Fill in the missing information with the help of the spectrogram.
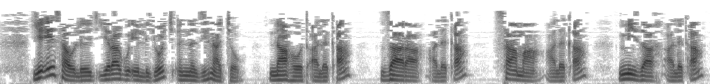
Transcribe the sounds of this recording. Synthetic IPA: jɛʔesawlɨd͡ʒjɛɾaɡuʔelːɨd͡ʒo̞t͡ʃːɨnːəzːihnat͡ʃːɛ̰w | naɦo̞t̪ʰa̰ləkʼa | zaɾaa̰ləkʼa | samaa̰ləkʼa | mizaha̰ləkʼa

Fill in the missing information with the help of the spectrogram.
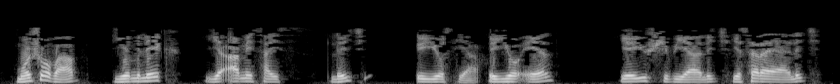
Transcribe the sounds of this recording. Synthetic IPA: moʃobab | jɛmɨlekʰ | jɛ̰ʔa̰mesajs | lɨd͡ʒ | ɨjosija̰ɨjoʔel | jɛjuʃibijalɨd͡ʒjɛsəɾajalɨd͡ʒ

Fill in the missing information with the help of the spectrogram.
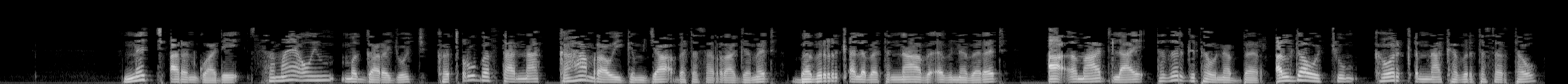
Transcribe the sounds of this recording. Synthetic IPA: ɨnːət͡ʃʼːaɾənɡʷad̪e̞səmajawimːəɡaɾəd͡ʒo̞t͡ʃːkʰət̪ʼɨɾubəft̪ʰanːakʰəɦamɾawiɡɨmd͡ʒa̰bət̪ʰəsə̰rːaɡəməd̪bəβɨrkʼələβət̪ɨnːabəʔɨβnəβəɾəd̪ | ʔa̰ʔmad̪lajt̪ʰəzəɾɡɨt̪ʰəwnəbːəɾʔalɡawo̞t͡ʃːumkʰəwɔɾkʼɨnːakʰəβɨɾt̪ʰəsəɾt̪ʰəw

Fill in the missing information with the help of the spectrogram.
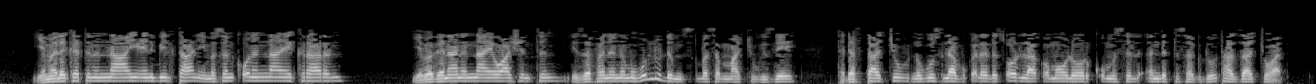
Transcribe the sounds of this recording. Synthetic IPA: jɛmələkːət̪ɨnɨnːajɛenbilt̪ʰanjɛməsəŋkʼo̞nɨnːajɛkʰɨɾaɾɨn | jɛβəɡənanɨnːajɛwaʃɪŋɡt̪ʰɨnjɛ̰zəfənɨnɨmːhulːud̪ɨmsʼbəsəmːat͡ʃːɛhwɡize̞ | t̪ʰəd̪əft̪ʰat͡ʃːɛhnɨɡus̬ɨnd̪aβukʼəd̪əsʼo̞ɾlakʼoməwləwɔɾkʼumɨsɨlɨ̰nd̪ɨt̪ːɨsəɡd̪ut̪ʰazːat͡ʃːɛha̰l

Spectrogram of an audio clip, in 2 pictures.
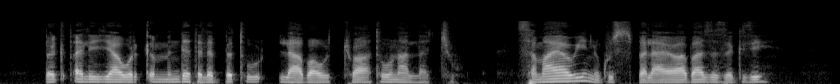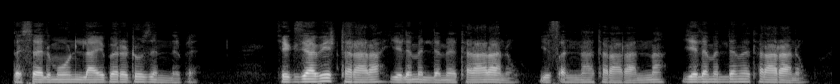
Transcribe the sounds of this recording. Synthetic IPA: b̥əkʼt̪ʼəlijːawɨɾkʼɨmɨnd̪ət̪ʰələbːət̪ʼulaβawot͡ʃːwat̪ʰɨhonalːat͡ʃːɛh | səmajawinɨɡusb̥əlajwabazəzəɡize̞ | b̥əsəlmo̞nlajbəɾəd̪ozənːəβə | jɛɨɡzijaβhe̞ɾt̪ʰəɾaɾajɛləməlːəmət̪ʰəɾaɾanəw | jɛsʼənːat̪ʰəɾaɾaɨnːajɛləməlːəmət̪ʰəɾaɾanəw

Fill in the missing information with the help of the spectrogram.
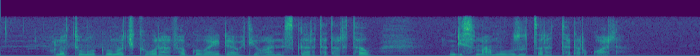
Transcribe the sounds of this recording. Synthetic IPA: hulət̪ːumwɔɡəno̞t͡ʃːkʰɨβuɾafəɡuβawed̪awit̪ʰjohanːɨsɡaɾt̪ʰət̪ʼəɾt̪ʰəw | ʔɨnd̪isma̰mːubɨzut̪ʼɨɾət̪ːʰəd̪əɾɡʷal

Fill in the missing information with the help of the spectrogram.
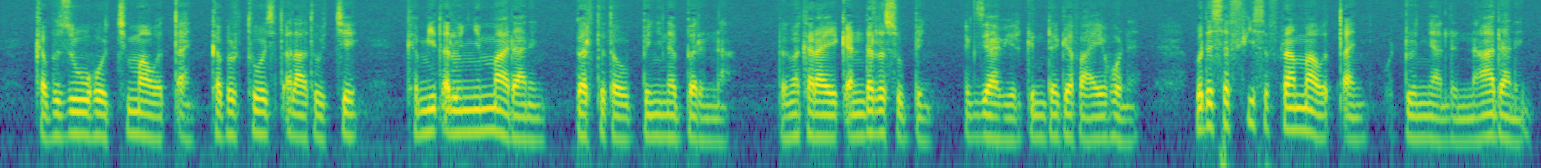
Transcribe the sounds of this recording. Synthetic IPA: kʰəbɨzuwʊɦo̞t͡ʃːɪmːawɔt̪ʼːaɲkʰəbɨɾt̪ʰwot͡ʃːt̪ʼəlat̪ʰo̞t͡ʃːe̞ | kʰəmːit̪ʼəluɲːɨmːad̪anəɲː | b̥əɾt̪ʰɨt̪ʰəwubːɨɲːnəbːəɾɨnːa | b̥əməkʰəɾajekʼənd̪ərːəsubːɨɲː | ʔɨɡzijaβhe̞ɾɡɨnd̪əɡəfajeɦo̞nə | wɔd̪əsəfːisɨfɾamːawɔt̪ʼːaɲːwɔd̪ːo̞ɲːalːɨnːaːd̪anəɲː

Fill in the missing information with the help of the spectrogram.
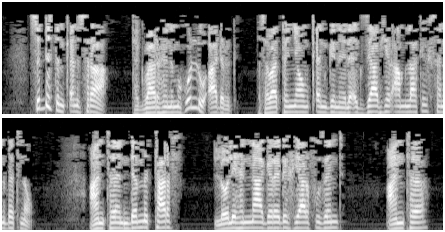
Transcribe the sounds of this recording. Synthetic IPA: sɨd̪ːɨst̪ɨnkʼənsɨɾa | t̪ʰəɡbaɾɨɦɨnɨmɦulːuʔad̪ɨɾɡ | b̥əsəβat̪ʰːəɲːawmkʼənɡɨnləɨɡzjaβɦe̞ɾamlakɨhsənbət̪nə̰w | ʔant̪ʰəɨnd̪əmːɨt̪ːaɾf | lo̞lehɨnːaɡəɾəd̪ɨhjaɾfuzənd̪ | ʔant̪ʰə

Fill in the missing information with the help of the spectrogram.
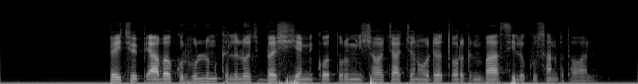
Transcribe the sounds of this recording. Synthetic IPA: b̥əit̪ʰijo̞pʼɪjabəkʰːulɦulːumkʰɨlːɨlo̞t͡ʃːbəʃihjɛmːikʼot̪ʼɾuminiʃawo̞t͡ʃːat͡ʃːɛnwɔd̪ət̪ʼo̞ɾɡɨnbasilɨkʰusənbɨt̪ʰəwa̰l

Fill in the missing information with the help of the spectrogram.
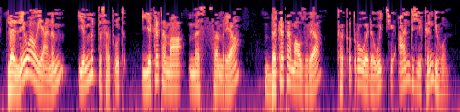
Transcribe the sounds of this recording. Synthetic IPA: ləle̞wawijanɨm | jɛmːɨt̪ːɨsət̪ʼut̪ | jɛkʰət̪ʰəmaməsəmɾja | bəkʰət̪ʰəmawzuɾja | kʰəkʼɨt̪ʼɾuwɔd̪əwʊt͡ʃʼːiʔand̪ʃikɨnd̪iho̞n

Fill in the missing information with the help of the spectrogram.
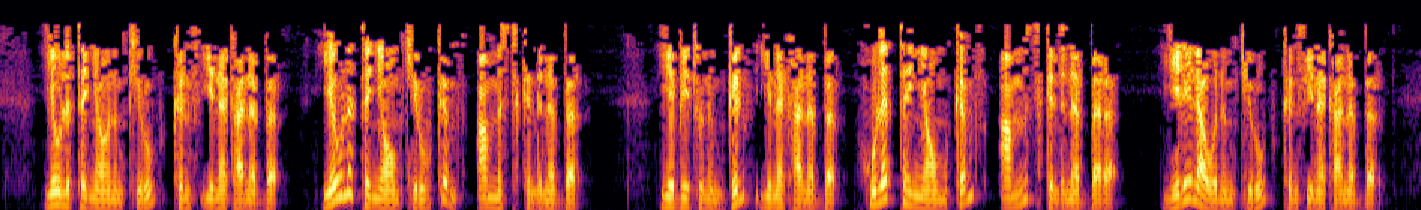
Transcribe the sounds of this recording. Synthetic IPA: jɛhulət̪ːəɲːawnɨmkʰiɾuβkʰɨnfjɪnəkʰanəbːəɾ | jɛhulət̪ʰːəɲːawmkʰiɾuβkʰɨnfʔamːɨst̪kʰɨnd̪nəbːəɾ | jɛbe̞t̪ʰunɨmɡɨnfjɪnəkʰanəbːəɾ | hulət̪ʰːəɲːawmkʰɨnf | ʔamːɨst̪kʰɨnd̪nəbːəɾə | jɛle̞lawɨnɨmkʰiɾuβkʰɨnfjɪnəkʰanəbːəɾ

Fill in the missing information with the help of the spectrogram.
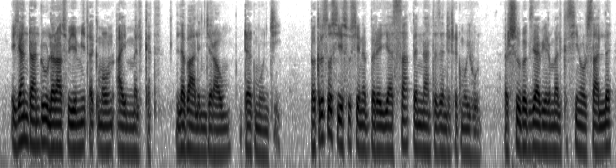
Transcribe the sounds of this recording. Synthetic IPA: ʔɨjːand̪and̪uləɾasujɛmːit̪ʼəkʼməwna̰jɪmːəlkʰət̪ | ləβalɨɲd͡ʒɛɾawm | d̪̥əɡmo̞ɨɲd͡ʒi | b̥əkɾɨst̪ʰo̞sjːɛsusjɛnəbːəɾəɨjːasːab̥əɨnːant̪ʰəzənd̪d̪əɡmo̞jɪhon | ʔɨɾsubəɡzijaβhe̞ɾməlksino̞ɾsalːə

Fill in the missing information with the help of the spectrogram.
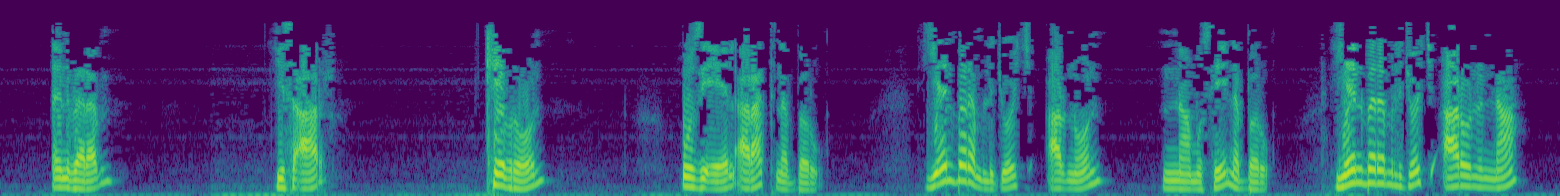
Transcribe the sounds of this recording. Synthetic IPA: ʔɨnbəɾəm | jɪsʔaɾ | kʰe̞βɾo̞n | ʔuzielʔa̰ɾat̪ːnəbːəɾṵ | jɛɨnbəɾəmlɨd͡ʒo̞t͡ʃːʔa̰ɾno̞n | ɨnːamuse̞nəbːəɾṵ | jɛɨnbəɾəmlɨd͡ʒo̞t͡ʃːaɾo̞nɨnːa

